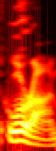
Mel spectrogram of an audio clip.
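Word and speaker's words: Urron: that's not neces that doesn't sound like theon at all it sounds like you're on in fact the name is it's it's not spelled the same as euron it's uran like u-r-r-o-n but still this is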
